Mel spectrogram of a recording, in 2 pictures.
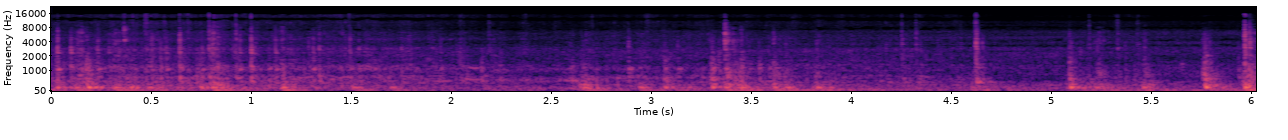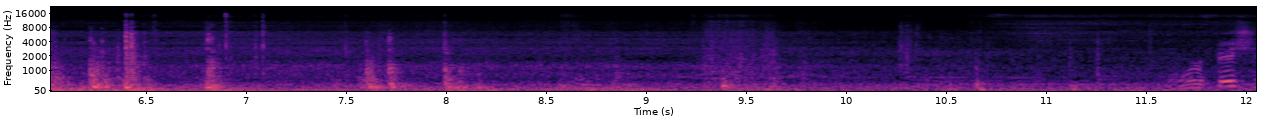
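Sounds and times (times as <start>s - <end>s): fishing gear clicking and knocking: 0.0s - 1.9s
boat motor humming: 0.0s - 9.2s.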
